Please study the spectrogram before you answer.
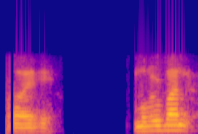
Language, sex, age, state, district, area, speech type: Assamese, male, 18-30, Assam, Sonitpur, rural, conversation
